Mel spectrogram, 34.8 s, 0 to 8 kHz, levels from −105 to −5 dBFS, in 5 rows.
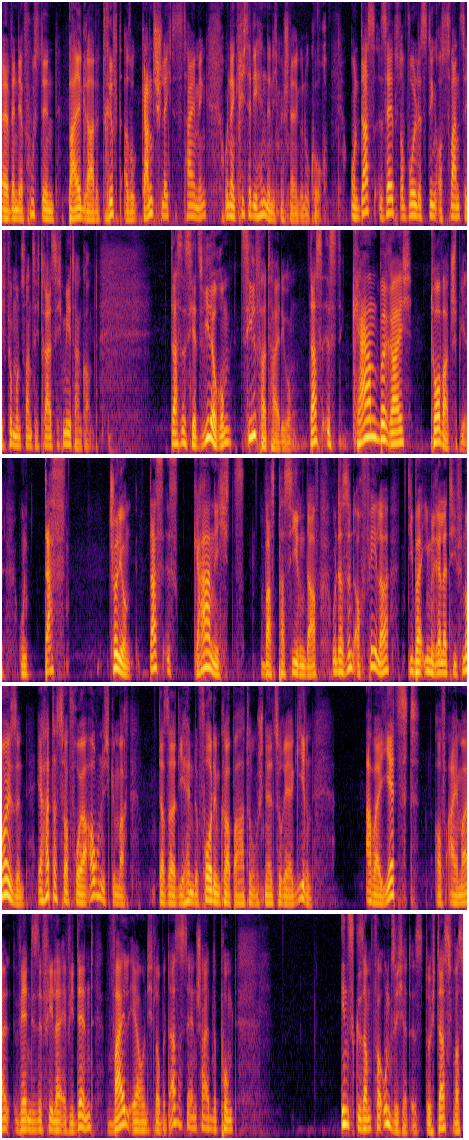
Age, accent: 40-59, German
